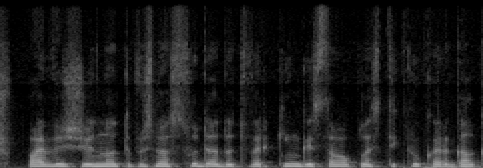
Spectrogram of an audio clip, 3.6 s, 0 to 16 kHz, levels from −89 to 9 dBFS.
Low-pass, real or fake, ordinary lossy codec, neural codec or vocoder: 14.4 kHz; fake; Opus, 24 kbps; vocoder, 48 kHz, 128 mel bands, Vocos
